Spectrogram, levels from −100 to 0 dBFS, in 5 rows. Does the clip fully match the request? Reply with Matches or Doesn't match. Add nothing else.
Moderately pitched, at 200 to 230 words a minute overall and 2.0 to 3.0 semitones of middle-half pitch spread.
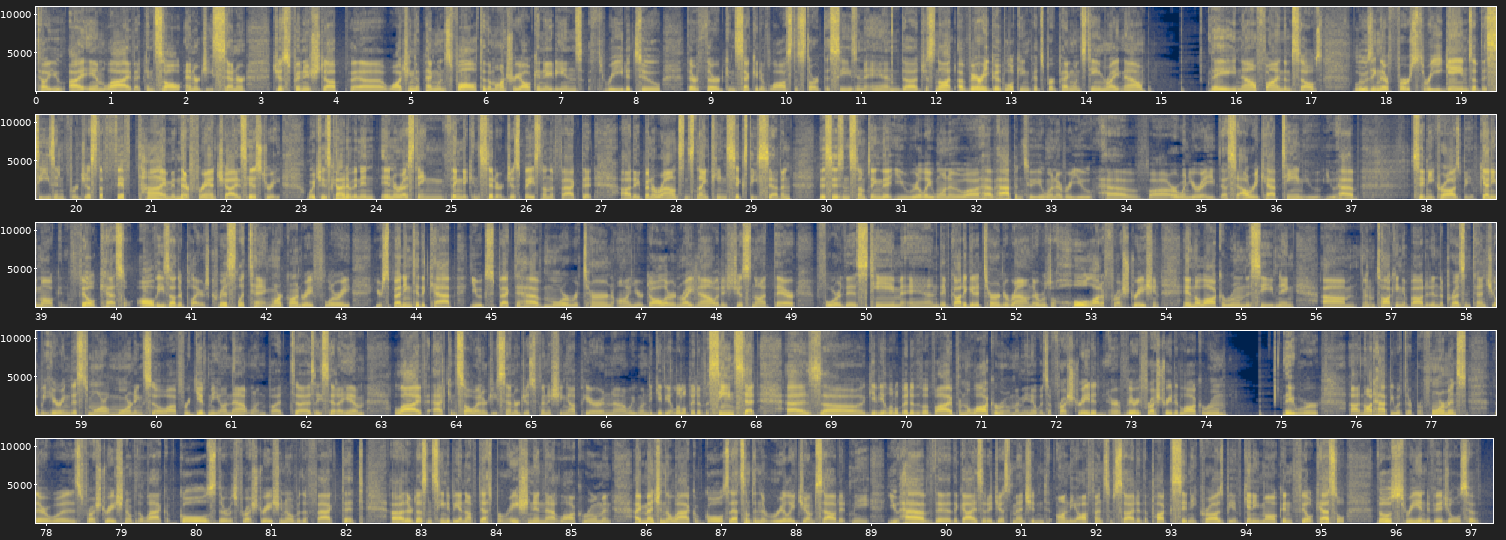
Doesn't match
